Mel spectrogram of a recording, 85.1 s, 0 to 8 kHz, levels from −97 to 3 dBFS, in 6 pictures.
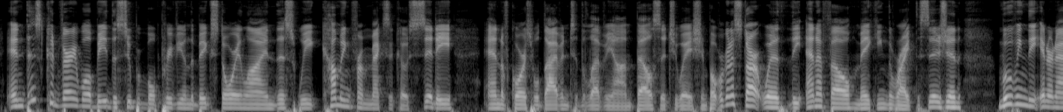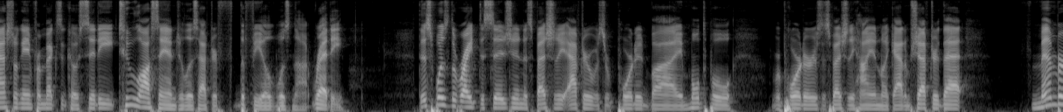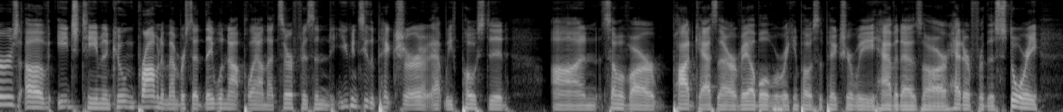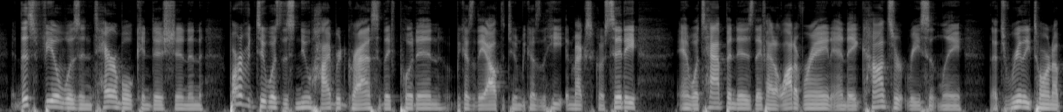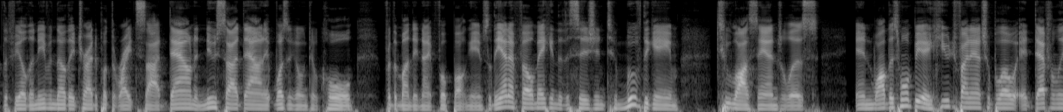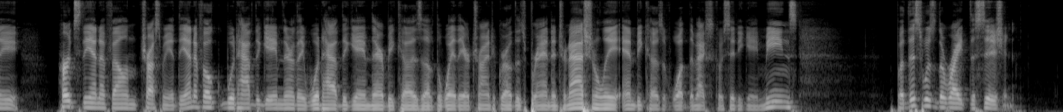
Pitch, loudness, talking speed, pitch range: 105 Hz, -33 LUFS, 195 wpm, 95-120 Hz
